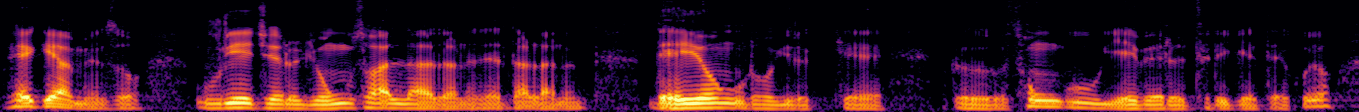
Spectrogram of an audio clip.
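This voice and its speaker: Gravelly-voiced male pastor preaching. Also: medium pitch. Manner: storytelling, grows animated and loud when retelling. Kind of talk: sermon.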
